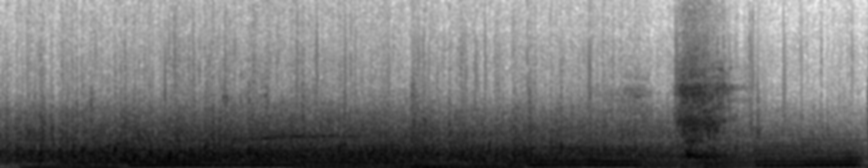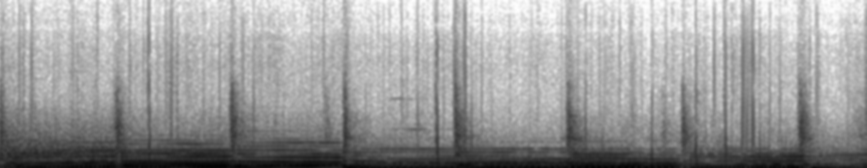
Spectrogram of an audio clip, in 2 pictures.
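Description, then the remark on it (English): A crowd applauds with dense, steady clapping over a band already playing. After about four seconds the clapping fades and the music carries on alone. “How about a nice round of applause, ladies and gentlemen”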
